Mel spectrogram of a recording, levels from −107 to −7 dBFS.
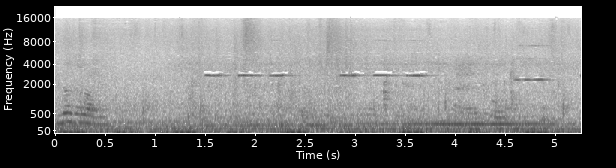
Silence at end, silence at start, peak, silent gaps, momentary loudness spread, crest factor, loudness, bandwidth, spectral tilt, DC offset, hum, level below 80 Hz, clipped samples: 0 s; 0 s; -30 dBFS; none; 7 LU; 14 dB; -46 LUFS; 16 kHz; -4.5 dB/octave; under 0.1%; none; -50 dBFS; under 0.1%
